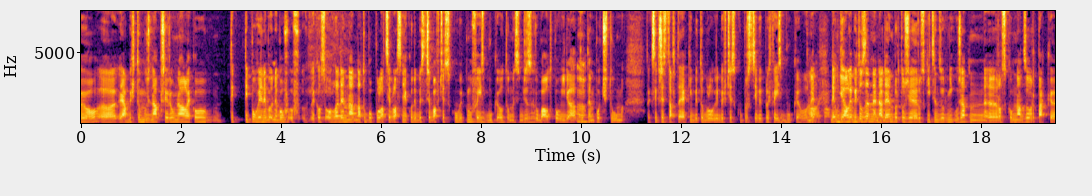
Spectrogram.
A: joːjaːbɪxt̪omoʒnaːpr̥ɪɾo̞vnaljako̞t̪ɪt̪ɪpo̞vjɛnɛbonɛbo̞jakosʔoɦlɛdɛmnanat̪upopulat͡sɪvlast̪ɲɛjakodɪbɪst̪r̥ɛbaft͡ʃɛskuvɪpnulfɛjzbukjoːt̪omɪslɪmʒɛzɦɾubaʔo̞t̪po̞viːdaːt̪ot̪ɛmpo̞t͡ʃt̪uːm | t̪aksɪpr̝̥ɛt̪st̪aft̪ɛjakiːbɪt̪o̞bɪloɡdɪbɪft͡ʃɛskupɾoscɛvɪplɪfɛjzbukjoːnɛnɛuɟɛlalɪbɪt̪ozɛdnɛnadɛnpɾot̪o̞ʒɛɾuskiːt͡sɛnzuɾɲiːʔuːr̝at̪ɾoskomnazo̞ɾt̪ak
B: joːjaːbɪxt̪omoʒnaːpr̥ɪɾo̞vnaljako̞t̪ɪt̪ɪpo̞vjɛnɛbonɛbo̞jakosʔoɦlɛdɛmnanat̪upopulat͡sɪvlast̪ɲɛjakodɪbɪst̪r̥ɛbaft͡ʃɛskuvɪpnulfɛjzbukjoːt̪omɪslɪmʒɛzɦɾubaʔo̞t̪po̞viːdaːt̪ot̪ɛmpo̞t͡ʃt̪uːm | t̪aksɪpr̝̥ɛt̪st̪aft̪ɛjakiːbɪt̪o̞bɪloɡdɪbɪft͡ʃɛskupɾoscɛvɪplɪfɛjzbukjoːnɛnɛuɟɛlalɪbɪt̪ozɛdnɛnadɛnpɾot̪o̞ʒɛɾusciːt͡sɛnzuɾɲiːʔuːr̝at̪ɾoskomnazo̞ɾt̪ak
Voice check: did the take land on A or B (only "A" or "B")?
A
